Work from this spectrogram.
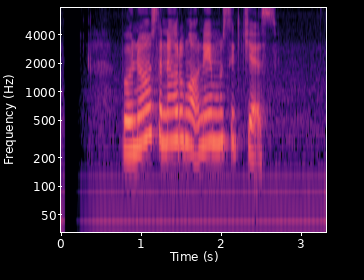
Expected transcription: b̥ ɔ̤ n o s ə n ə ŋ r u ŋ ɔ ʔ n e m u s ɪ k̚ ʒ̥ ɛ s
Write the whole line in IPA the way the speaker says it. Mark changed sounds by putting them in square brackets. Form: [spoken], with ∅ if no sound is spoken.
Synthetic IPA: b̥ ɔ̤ n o s ə n ə ŋ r u ŋ ɔ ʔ n e m u s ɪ k̚ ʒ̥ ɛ s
